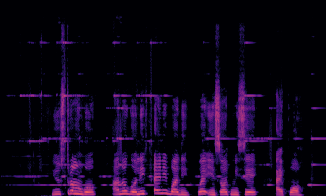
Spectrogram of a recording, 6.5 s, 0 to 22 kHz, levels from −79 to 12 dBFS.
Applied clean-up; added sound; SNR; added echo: classical method Wiener filter.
